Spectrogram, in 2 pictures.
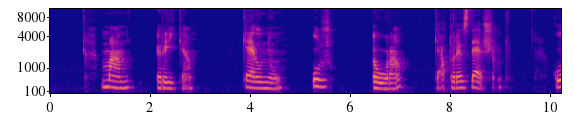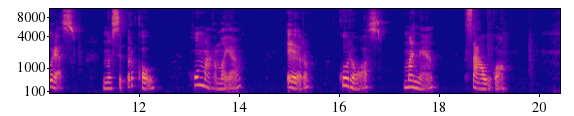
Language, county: Lithuanian, Vilnius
